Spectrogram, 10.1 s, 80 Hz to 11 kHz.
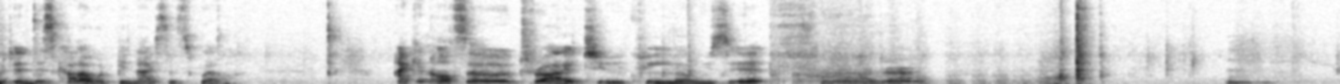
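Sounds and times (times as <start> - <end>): zipper rasp: 5.8 - 8.1.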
